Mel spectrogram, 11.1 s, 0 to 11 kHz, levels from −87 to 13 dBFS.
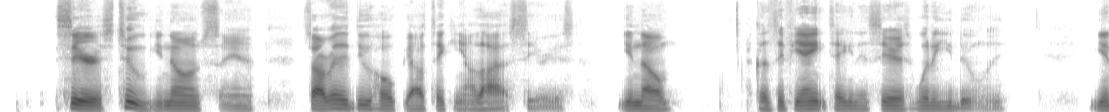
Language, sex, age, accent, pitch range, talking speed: English, male, 20-39, American, 105-130 Hz, 175 wpm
